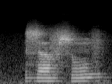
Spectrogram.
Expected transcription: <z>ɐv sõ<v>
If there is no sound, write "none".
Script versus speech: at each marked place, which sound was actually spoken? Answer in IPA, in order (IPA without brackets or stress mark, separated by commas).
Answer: z, v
